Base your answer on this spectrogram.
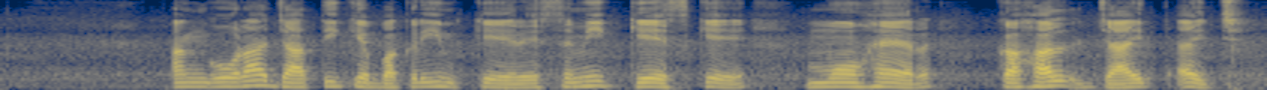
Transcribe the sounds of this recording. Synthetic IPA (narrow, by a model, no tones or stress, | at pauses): ə̃ŋɡoːɾad͡ʒaːt̪ikebəkɾiːmkeɾɪsmikeːske | moːɦɛːɾ | kəɦəld͡ʒaːɪt̪əɪt͡ʃ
